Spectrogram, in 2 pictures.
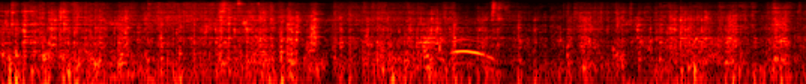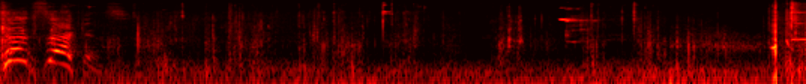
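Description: A sled loaded with weight plates dragged across loose gravel, scraping loudly and continuously. About six seconds in the scraping stops, and running footsteps crunch on the gravel as separate sharp steps.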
